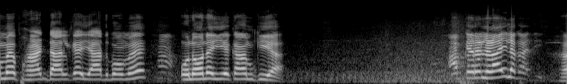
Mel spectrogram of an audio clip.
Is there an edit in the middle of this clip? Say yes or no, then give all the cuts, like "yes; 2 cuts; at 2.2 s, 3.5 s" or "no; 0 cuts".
no; 0 cuts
